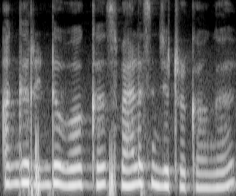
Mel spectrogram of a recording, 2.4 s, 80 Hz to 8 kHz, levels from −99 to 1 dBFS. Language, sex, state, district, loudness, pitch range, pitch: Tamil, female, Tamil Nadu, Nilgiris, -14 LUFS, 235-270 Hz, 255 Hz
